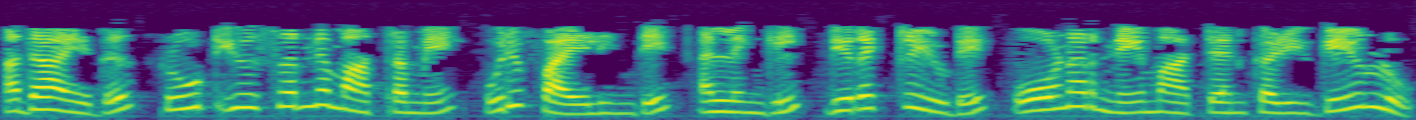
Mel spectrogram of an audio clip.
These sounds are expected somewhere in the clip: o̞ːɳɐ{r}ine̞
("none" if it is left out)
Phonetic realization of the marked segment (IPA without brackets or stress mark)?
r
